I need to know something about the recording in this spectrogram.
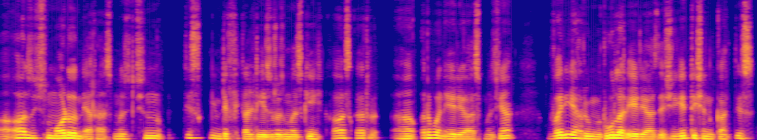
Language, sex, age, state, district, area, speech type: Kashmiri, male, 18-30, Jammu and Kashmir, Kupwara, rural, spontaneous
